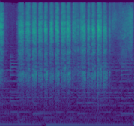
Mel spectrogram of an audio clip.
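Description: Steady hand sanding with sandpaper under light pressure, stripping old paint from a piece of furniture, a continuous raspy scrubbing in quick regular back-and-forth strokes, close and uninterrupted.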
